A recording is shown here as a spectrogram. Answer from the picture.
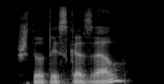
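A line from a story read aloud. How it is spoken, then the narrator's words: Low, slightly husky voice. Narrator (Russian): спросил низким, немного хриплым голосом продавец шаров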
